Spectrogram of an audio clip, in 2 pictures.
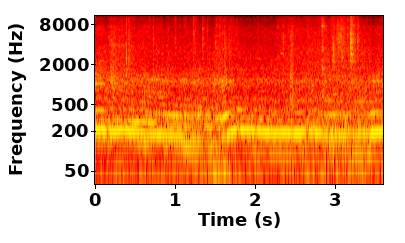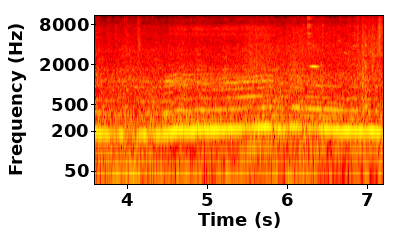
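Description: Renault Clio RS rally car's four-cylinder engine, heard from inside the car, pulling hard. About a second in, the pitch drops for a moment and comes straight back up, then holds and slowly rises.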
